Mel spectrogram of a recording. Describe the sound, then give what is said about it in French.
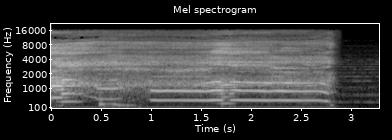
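A person voices a long, wavering inhuman scream imitating a banshee, a sustained eerie wail with bending pitch for nearly three seconds, loud, then cutting off abruptly into quiet. “Je fais bien les cris inhumains. Effectivement, ça fait peur.”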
